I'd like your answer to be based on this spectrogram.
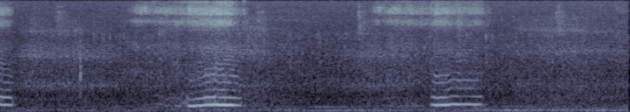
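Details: Sleeping cat snoring: two soft buzzing snores about two seconds apart, each on a breath in, with faint room noise between.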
